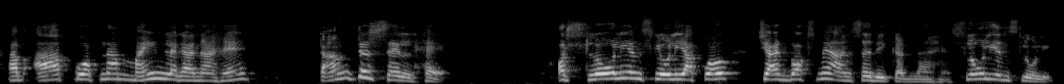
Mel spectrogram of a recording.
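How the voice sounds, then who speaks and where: A man giving an online tax lecture, slow and deliberate, repeating key points and quizzing his listeners. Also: high voice.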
